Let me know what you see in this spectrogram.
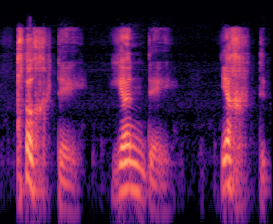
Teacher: when they go to future, they go yande and kuchte, and then they jump to a high tone beginning.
